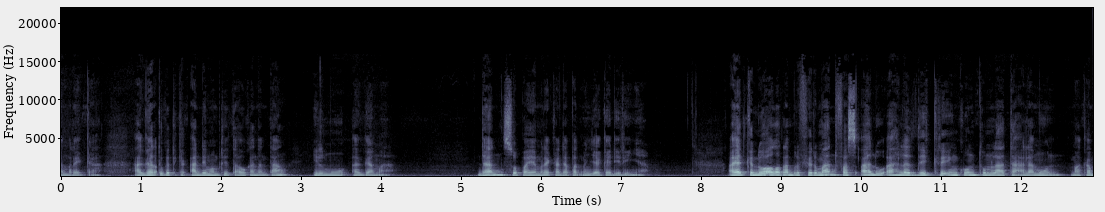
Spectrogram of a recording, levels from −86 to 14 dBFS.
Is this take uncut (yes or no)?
no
